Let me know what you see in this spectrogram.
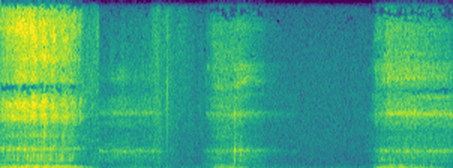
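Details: Snoring in a sleeping male: loud, rough snoring on the in-breath with quieter breaths between.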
